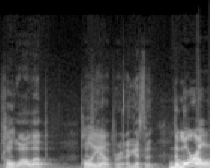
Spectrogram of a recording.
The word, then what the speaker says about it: Puyallup: So we got the pronunciation. It's Puyallup? No, Puyallup. Oh. I believe Puyallup.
